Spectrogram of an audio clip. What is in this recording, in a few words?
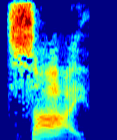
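"sigh", American English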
